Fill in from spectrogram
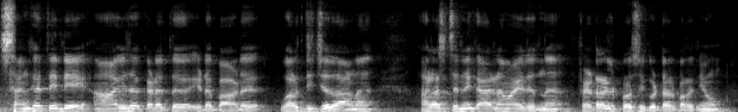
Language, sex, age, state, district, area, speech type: Malayalam, male, 60+, Kerala, Ernakulam, rural, read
